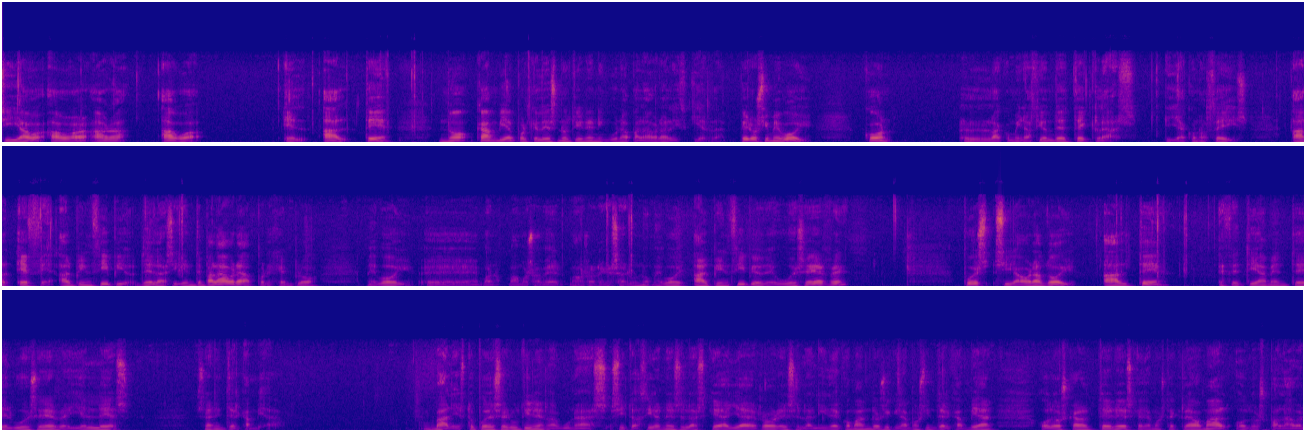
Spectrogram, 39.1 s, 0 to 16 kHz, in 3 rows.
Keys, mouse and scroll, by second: 2.3 alt+t, 11.0 alt+f, 14.4 f, 19.1 alt+b, 23.6 alt+t.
